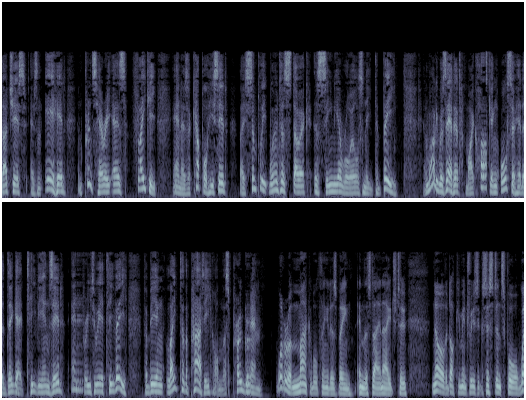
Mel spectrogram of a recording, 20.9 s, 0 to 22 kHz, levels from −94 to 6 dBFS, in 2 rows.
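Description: Throughout the clip the speech is coded with too few bits, most likely by low-delay AAC compression such as AAC-ELD. Its short frames resolve pitch harmonics poorly, so the voice sounds plainly rough and grainy, with noise between harmonics and a thin, synthetic top band, which fits a rate of around 32 kbps.

At 9.62 to 9.73 s, before "also had a dig", AAC frame loss with concealment drops about 60 ms, and the decoder rebuilds it from the previous spectrum as a smeared, noisy patch. A longer gap of about 120 ms at 11.93 to 12.13 s, before "to air", is filled in the same way. A third, about 60 ms, follows "the party on this" at 15.35 to 15.43 s.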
